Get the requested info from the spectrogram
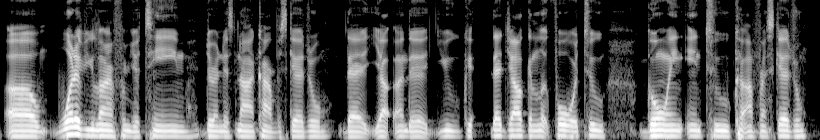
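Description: Male reporter, lowish voice, clear, dry sound. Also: little pitch movement, a little fast, a little mellow, no echo. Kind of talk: press conference question.

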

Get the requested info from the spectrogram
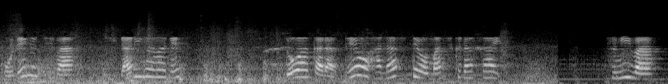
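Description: Lady doing formal train announcements, high polite voice, lots of train noise. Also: animated, unhurried, dull audio. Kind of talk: scripted recorded announcement. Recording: very noisy recording inside moving train. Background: train rumble and noise.

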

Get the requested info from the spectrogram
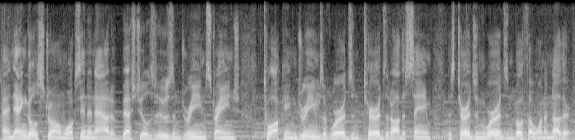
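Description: A man playing a rambling, melancholy middle-aged poet in a theatrical monologue, halting and musing, repeating phrases to himself. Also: medium pitch, steady tone, soft background music, lightly acted. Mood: incantatory. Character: rambling, melancholy washed-up male poet, wistful and self-doubting. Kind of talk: theatrical monologue with recited verse.

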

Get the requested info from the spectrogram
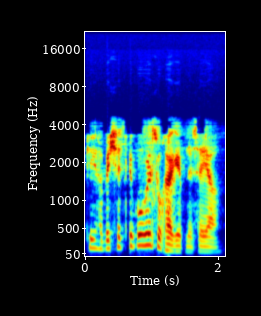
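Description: Male phone customer, rough husky voice, mid-pitched, terse answers, band-limited call sound. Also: very animated, fairly quick, no room sound. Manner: curt, minimal answers. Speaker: called customer. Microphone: telephone. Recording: muffled narrow phone line.

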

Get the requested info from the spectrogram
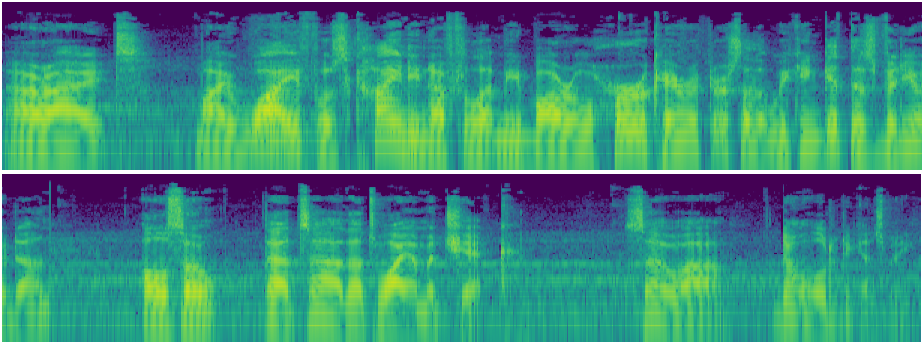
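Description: A man's voice: fairly low pitch, animated, unhurried, a little hiss or hum. A man doing casual, jokey game commentary as a video host, at times reading game text aloud. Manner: jokey, laid-back.

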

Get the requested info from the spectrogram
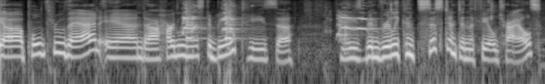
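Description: A woman's voice: lowish voice, dry recording. A middle-aged woman chatting plainly about her hunting dogs outdoors in snowy woods, with lots of uhs, recorded on a camera mic. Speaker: beagle owner. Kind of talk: casual outdoor interview.

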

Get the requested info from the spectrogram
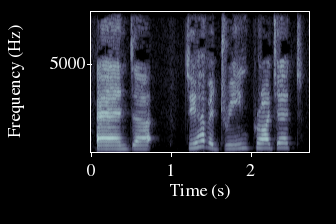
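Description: A middle-aged woman hosting a casual interview on a video call, with halting phrasing. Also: a little high, fairly even intonation, no room sound. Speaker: talk show host. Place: indoor room, on a video call.

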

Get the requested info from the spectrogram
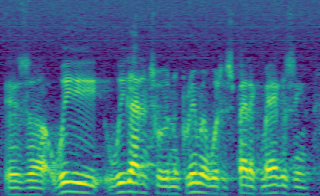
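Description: A man's voice: mid-range voice, quick pace. Man explaining at a panel table. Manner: explanatory, steady, lists things. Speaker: panelist, business association leader. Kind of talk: panel discussion answer. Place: large lecture hall, seated at panel table. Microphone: table microphone. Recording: reverberant hall, dull lo-fi tape.

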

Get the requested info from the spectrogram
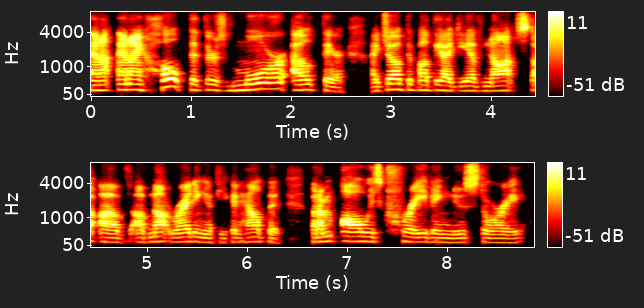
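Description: A middle-aged man hosting a panel discussion on a video call, giving advice emphatically and repeating phrases for effect. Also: medium pitch. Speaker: panel host and moderator. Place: indoor room, on a video call. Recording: dull, lo-fi video call audio.

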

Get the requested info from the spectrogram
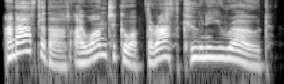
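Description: Man doing a pushy little boy from a storybook, voice pitched way up, loud and insistent. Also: huge pitch swings, a little slow, dry recording, studio quality, exaggerated voice. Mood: loud, demanding. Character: small boy, eager, demanding, indignant son.

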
